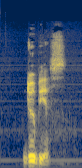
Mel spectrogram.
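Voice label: "dubious", US English; pronunciation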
